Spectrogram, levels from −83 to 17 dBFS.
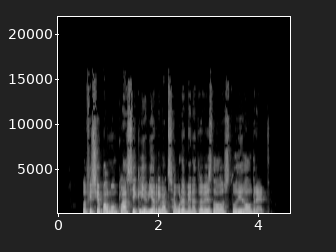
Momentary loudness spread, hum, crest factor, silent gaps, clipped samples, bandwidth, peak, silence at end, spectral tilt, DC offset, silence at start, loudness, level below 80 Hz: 8 LU; none; 16 dB; none; under 0.1%; 15.5 kHz; -2 dBFS; 0.55 s; -5 dB/octave; under 0.1%; 0.5 s; -19 LUFS; -58 dBFS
